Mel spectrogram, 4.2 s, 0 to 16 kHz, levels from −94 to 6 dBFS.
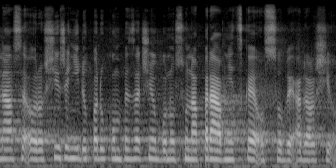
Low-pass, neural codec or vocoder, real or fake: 14.4 kHz; none; real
